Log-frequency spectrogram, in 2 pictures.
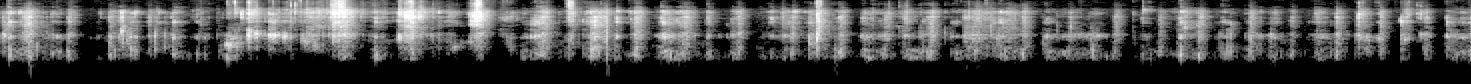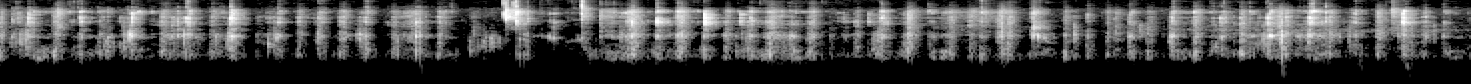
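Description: A man biting into and chewing crisp, breadcrumb-coated deep-fried croquettes, a steady run of crunching and wet chewing. The sharpest crunches come a few seconds in and again around twenty seconds in.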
